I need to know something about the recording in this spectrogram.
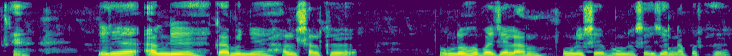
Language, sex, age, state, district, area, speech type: Bodo, female, 60+, Assam, Baksa, rural, spontaneous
